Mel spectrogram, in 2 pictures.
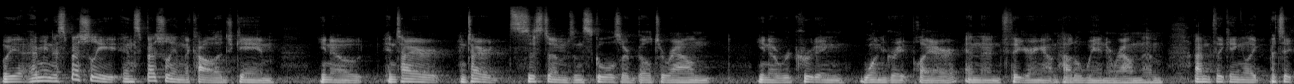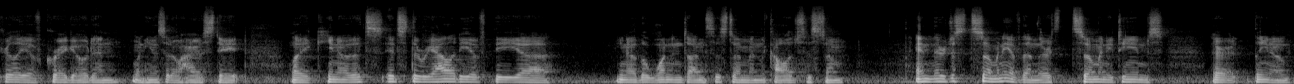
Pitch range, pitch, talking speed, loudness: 100-125 Hz, 105 Hz, 195 wpm, -26 LUFS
